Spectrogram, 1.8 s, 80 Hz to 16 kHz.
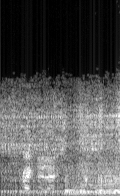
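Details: Bombardier 90 two-stroke quad, revved by hand at the carb throttle; buzzy engine climbs steadily in pitch, pulling cleanly into its power band with a crisp rising wail.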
